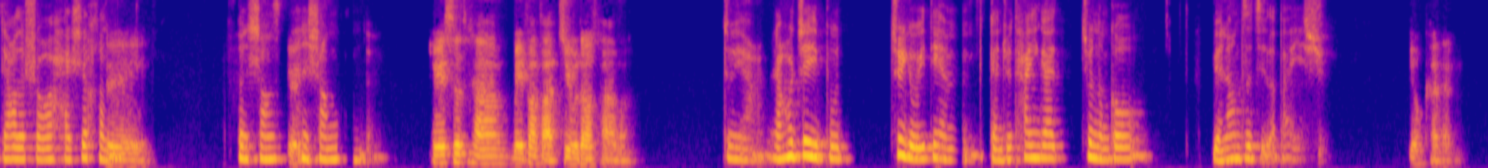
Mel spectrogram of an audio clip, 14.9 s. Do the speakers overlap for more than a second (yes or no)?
no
